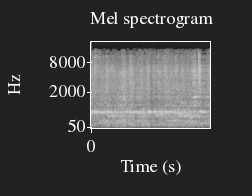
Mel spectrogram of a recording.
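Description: Moldavian Hungarian folk dance music played live: a long wooden flute holds a high note over a plucked short-necked lute and a large double-headed drum beating a steady rhythm.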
